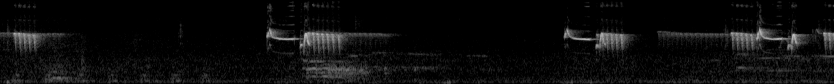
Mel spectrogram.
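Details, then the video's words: Lure call of a prinia for trapping: bursts of high, sharply rising chirps that flatten into long level buzzes, repeated in three groups over quiet gaps, with faint background rustle. "Suara untuk memikat burung prenjak"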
